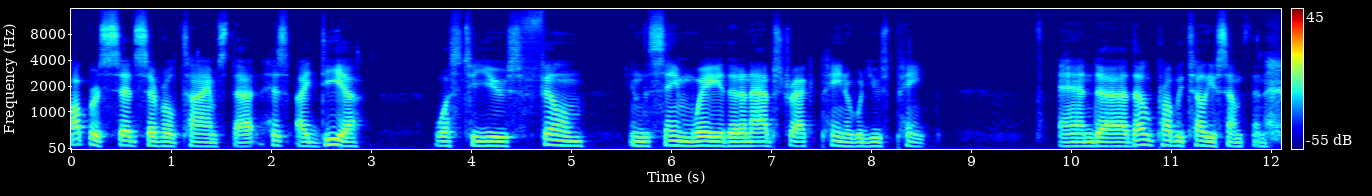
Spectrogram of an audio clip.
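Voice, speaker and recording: Recorded very cleanly against a silent background, a man with a Swedish accent talks at a fairly slow pace in a monotone, flat intonation. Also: medium pitch for a man. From Sweden. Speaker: film collector YouTuber. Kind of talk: casual video review. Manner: hesitant, many fillers.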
